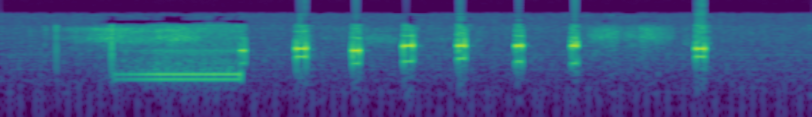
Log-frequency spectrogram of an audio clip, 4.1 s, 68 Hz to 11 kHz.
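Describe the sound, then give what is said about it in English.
Touch-tone dialing on a privately owned coin payphone: a steady tone, then seven short, evenly spaced beeps at varying pitches with brief gaps between them. “This is me dialing 1069630 and off-diverting to TellMe.”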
